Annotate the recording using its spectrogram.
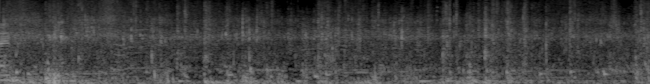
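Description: Small waves lapping against a floating dock and the hull of a moored boat: a steady wash of water with many small splashes and knocks, over a low rumble.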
